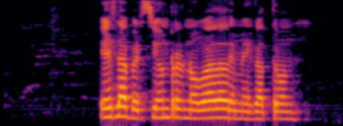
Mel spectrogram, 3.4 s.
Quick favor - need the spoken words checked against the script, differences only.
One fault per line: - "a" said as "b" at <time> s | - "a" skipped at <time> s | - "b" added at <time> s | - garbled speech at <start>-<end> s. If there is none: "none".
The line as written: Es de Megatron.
- "la versión renovada" added at 1.1 s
